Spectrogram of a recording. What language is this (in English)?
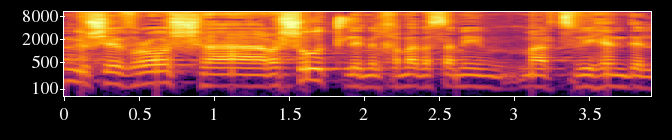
Hebrew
